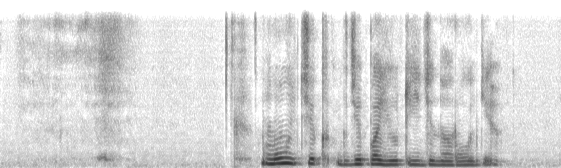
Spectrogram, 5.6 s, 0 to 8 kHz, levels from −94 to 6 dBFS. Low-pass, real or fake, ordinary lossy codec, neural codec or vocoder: 7.2 kHz; fake; none; codec, 16 kHz, 4 kbps, FreqCodec, smaller model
